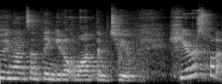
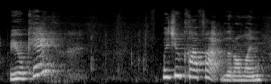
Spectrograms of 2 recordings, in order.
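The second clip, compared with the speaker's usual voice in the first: pet talk; 4 semitones higher, faster than usual. Real, not acted. Talking to coughing dog.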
